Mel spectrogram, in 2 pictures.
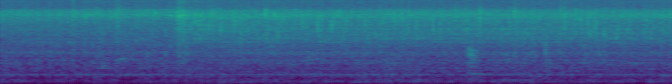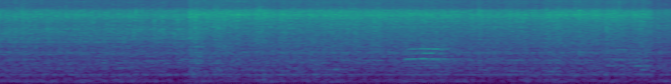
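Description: Chicken and onion pieces frying in oil in a nonstick pan with freshly added chopped tomatoes: a steady sizzling hiss that gets a little louder about two seconds in and again near nine seconds.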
